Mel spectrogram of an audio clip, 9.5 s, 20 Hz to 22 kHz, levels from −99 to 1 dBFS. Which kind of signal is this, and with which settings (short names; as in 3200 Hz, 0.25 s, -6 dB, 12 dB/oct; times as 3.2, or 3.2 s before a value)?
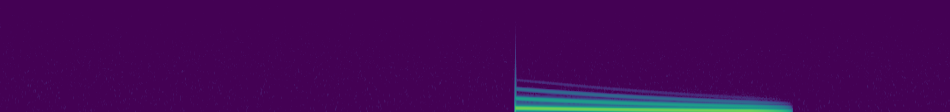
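sub drop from 170 Hz, over 2.77 s, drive 0 dB, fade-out 0.43 s, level -20.5 dB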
